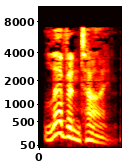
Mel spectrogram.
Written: levantine

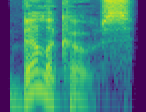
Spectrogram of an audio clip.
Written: bellicose

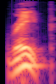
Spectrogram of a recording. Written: rape

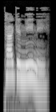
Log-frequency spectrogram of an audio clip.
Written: paganini

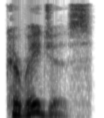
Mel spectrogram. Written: courageous

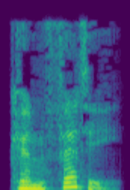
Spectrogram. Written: confetti

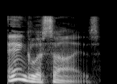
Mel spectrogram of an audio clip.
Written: anglicize

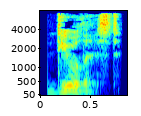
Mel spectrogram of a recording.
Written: dualist

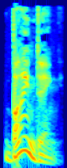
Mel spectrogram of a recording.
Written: binding

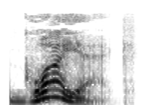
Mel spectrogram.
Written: guaiac

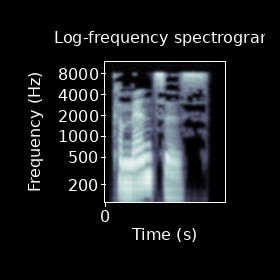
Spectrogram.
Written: commences

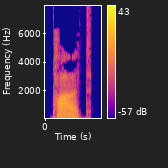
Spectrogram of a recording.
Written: pott

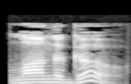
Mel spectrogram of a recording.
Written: long-ago

